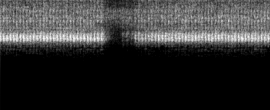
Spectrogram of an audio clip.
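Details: Grasshoppers calling with a sharp, rapidly pulsed, high-pitched trill that cuts out for about half a second in the middle and then resumes at the same steady rhythm. No music.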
